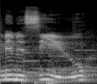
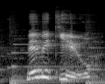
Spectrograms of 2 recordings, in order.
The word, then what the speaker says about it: Mimikyu: I guess like me I'm stupid and was pronouncing it mimu when mimic is spelled Mi m i let's just make it so everybody won't mistake that I guess mimikyu I still like it though I I really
